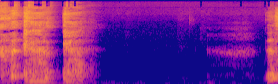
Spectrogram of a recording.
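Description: Two short throaty coughs with throat clearing, then quiet: a brief dry cough.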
